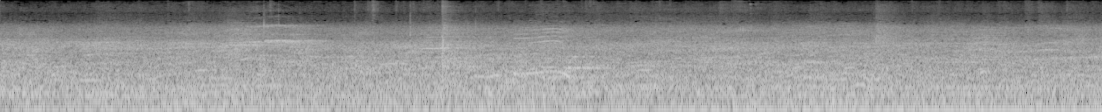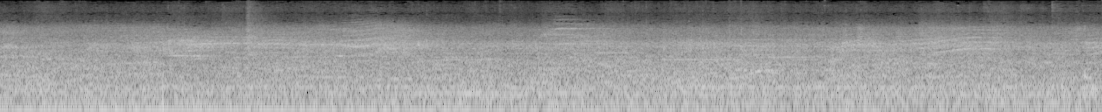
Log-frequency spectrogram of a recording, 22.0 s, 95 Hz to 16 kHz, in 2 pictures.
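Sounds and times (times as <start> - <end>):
indistinct shopper chatter: 0.0 - 22.0.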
